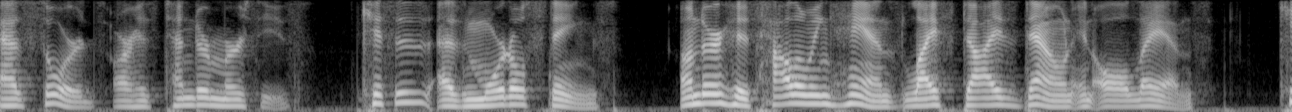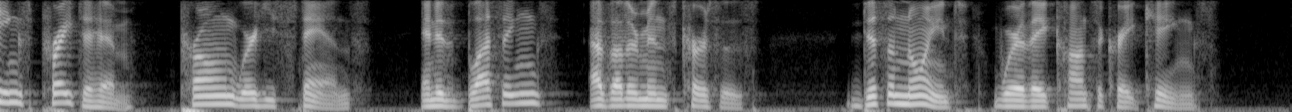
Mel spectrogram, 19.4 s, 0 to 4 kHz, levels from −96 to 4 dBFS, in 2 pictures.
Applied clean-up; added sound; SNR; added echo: none; none; none; none.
